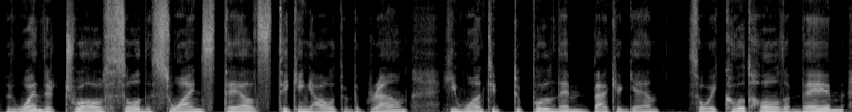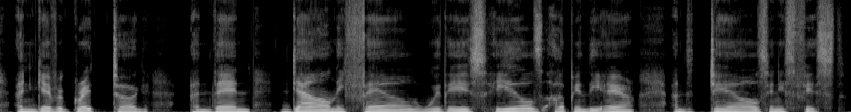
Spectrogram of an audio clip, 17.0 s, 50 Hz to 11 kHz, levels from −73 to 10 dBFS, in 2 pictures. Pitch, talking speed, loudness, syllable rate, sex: 175 Hz, 175 wpm, -17 LUFS, 3.6 syllables/s, male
